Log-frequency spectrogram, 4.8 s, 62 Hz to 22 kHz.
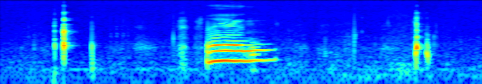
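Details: Infant girl hiccuping, stated as about 3 weeks old though also described as almost 3 months: several soft, sharp little catches with a brief infant vocal sound; normal infant hiccups.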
